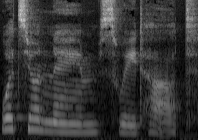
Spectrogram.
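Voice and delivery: sickly-sweet voice. Reading a novel aloud, one character questioning another, in a saccharine voice. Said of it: "posed in that saccharine voice".

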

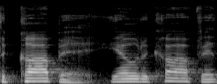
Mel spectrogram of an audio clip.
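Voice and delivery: put-on New York accent. Critiquing an actor's line, showing the New York way to say it, New York accent. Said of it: "the whole New York side of that accent".

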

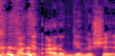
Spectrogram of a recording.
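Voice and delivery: ordinary delivery

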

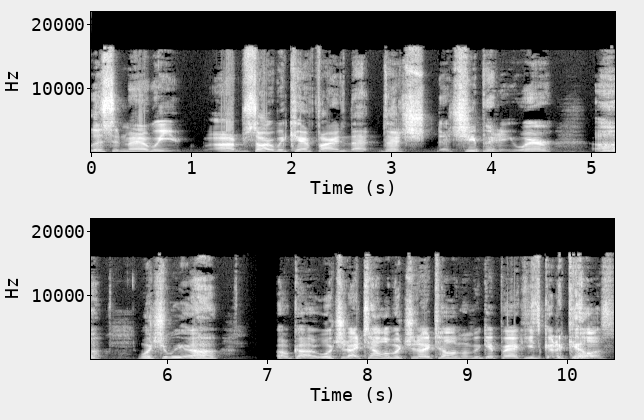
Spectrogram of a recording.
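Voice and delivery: orc character voice. Voicing an orc worried about failing to find a sheep: orc voice. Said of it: "you're gonna overhear a".

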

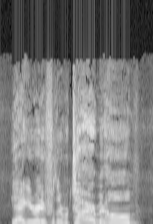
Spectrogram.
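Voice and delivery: shrill, very high, loud taunting yell. Retelling what a fighter's buddy yelled at the face-off: imitating someone yelling. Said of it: "first thing he yelled is".

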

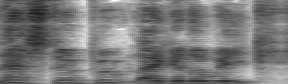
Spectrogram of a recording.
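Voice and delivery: clumsy, bad put-on French accent, pitched high. Quoting the French radio producer who came to be your director, in a bad French impression. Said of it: "bad French impression here".

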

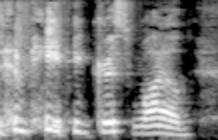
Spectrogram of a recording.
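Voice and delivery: laughing.

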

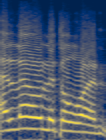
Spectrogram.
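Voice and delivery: attempted Irish accent. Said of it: "I can't do an Irish accent".

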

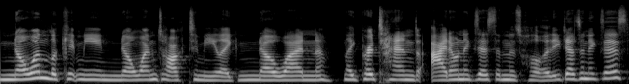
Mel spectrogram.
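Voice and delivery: ordinary delivery

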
